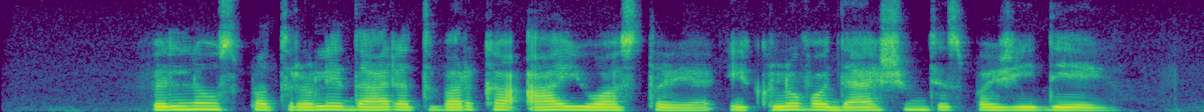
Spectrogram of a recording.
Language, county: Lithuanian, Vilnius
